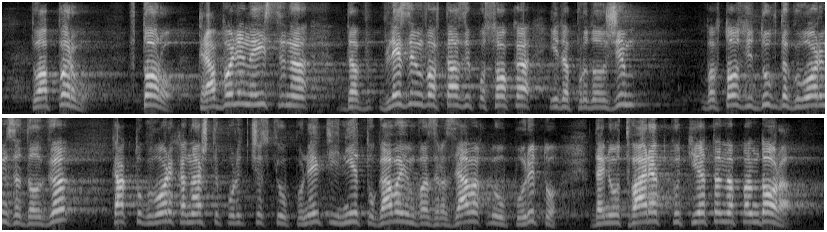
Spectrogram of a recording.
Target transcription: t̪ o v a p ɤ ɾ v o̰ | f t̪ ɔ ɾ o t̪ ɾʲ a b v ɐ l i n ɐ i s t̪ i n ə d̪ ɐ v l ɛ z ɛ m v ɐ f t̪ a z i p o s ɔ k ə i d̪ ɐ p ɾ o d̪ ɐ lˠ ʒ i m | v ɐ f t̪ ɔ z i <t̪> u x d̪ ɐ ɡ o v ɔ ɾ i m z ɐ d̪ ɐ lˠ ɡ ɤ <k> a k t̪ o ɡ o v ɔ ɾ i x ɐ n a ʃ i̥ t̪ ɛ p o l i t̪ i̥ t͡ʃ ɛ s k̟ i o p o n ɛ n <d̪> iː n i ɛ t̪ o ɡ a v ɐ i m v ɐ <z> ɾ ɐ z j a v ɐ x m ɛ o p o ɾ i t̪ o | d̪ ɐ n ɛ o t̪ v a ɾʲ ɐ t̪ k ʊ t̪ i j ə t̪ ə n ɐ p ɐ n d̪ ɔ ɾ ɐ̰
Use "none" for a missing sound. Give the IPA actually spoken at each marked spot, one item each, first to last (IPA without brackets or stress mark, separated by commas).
d̪, k, t̪, z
